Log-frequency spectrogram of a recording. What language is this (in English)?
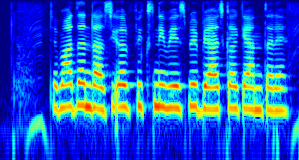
Hindi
